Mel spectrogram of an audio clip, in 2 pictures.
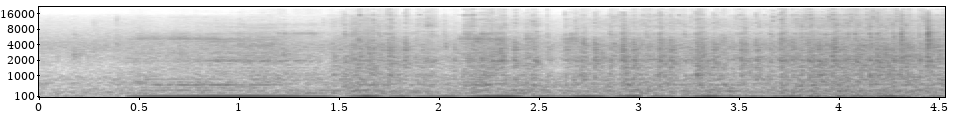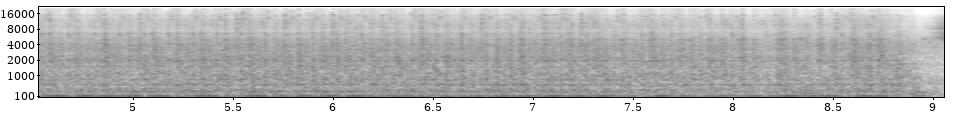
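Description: A sewing machine stitches a quilt in a steady, close, humming run of rapid needle strokes lasting several seconds with a faint mechanical rattle, no talking over it.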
